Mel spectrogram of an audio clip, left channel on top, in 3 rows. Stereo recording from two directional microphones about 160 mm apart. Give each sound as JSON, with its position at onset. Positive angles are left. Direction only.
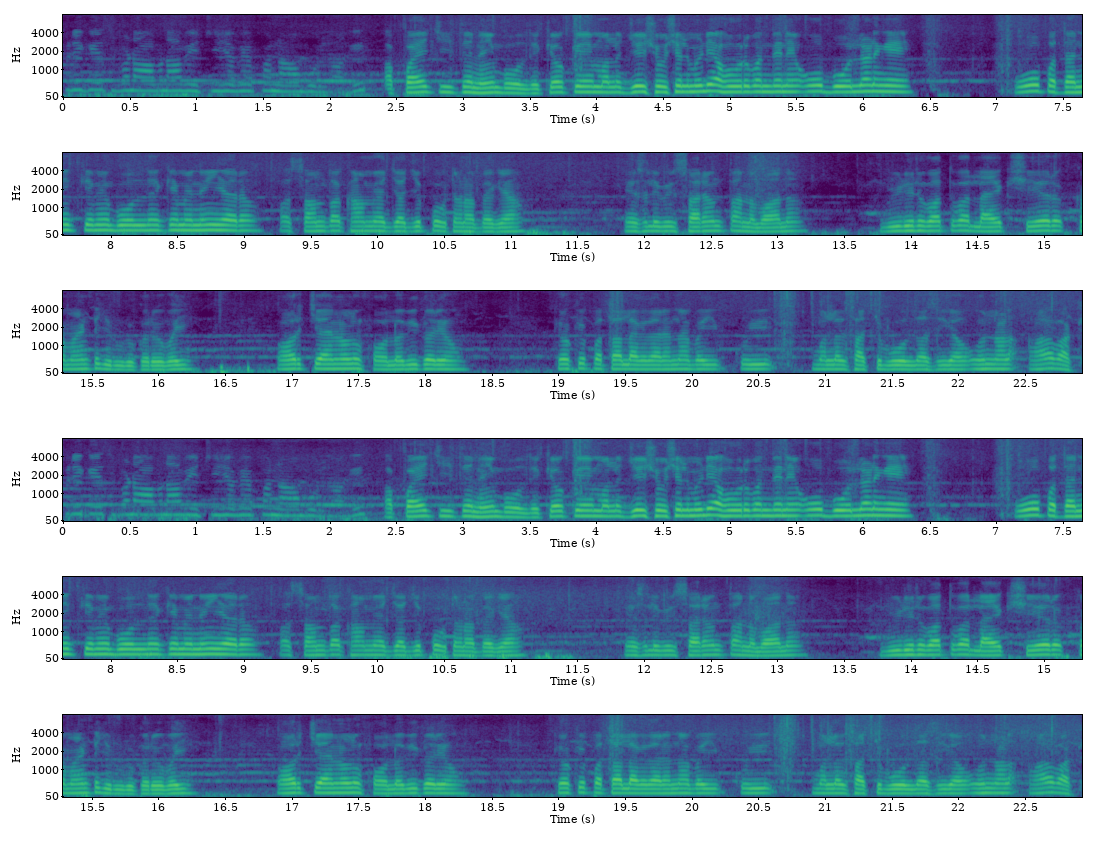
{"t": 0.0, "sound": "a man's voice", "side_deg": -40}
{"t": 0.4, "sound": "speech", "side_deg": -55}
{"t": 2.4, "sound": "speech", "side_deg": 10}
